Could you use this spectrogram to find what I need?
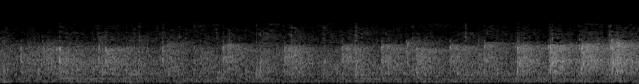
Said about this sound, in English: Before we hand over to the lady doctors who will now be presented the awards, one more big round of applause, Sai brothers and sisters, to all these doyens of medicine who have devoted their life to Swami and the organization and to humanity.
